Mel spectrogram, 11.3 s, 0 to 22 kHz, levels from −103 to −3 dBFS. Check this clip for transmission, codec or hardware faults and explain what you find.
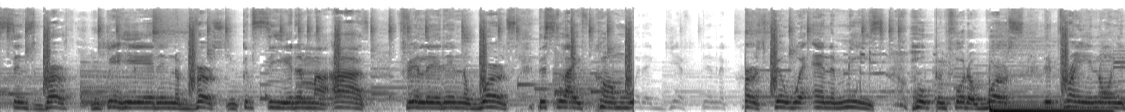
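One fault stands out. An audio dropout to a faint residue runs from 6.33 to 7.46 s. The sound abruptly collapses for about 1.1 s to a faint leak roughly 35 dB down, likely a signal break with the downstream path left live.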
